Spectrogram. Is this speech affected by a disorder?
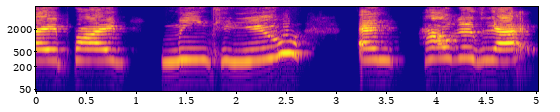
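Yes: cerebral palsy; from birth; impaired speech.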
